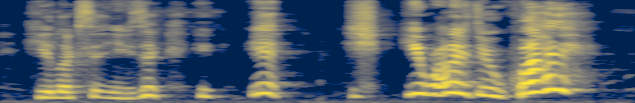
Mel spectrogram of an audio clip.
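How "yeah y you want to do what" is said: very high, loud, bewildered creature voice. Voicing a devilfish asked to move the blimp: confused devilfish voice. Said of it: "he's kind of confused".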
